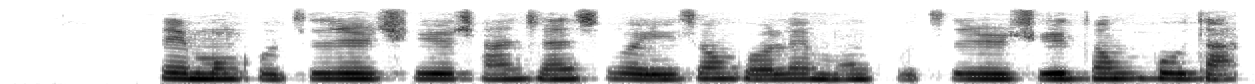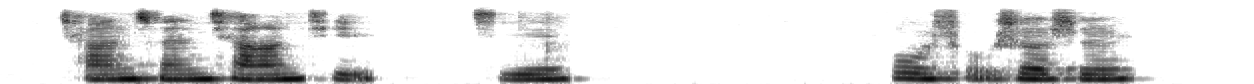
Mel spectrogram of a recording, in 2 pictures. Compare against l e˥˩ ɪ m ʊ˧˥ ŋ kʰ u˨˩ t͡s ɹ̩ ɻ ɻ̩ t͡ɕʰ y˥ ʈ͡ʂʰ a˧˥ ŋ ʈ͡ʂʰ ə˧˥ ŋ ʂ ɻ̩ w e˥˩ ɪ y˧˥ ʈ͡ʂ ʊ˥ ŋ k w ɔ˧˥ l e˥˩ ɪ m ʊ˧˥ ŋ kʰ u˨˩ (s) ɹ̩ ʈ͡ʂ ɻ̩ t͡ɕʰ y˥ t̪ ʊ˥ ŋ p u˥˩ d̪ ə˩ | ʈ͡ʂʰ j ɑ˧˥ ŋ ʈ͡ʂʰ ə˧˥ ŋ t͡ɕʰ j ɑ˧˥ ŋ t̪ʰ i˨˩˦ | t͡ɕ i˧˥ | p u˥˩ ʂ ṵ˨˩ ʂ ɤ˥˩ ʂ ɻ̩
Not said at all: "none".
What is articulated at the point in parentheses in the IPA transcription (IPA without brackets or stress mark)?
t͡s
